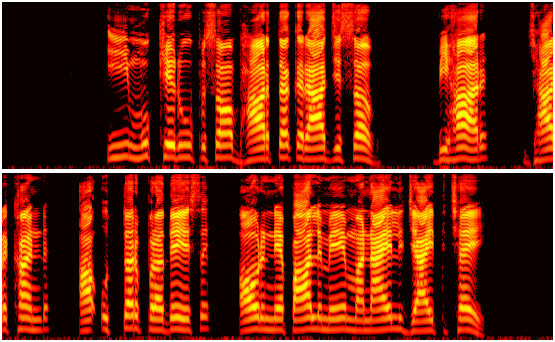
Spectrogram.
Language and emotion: Maithili, neutral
